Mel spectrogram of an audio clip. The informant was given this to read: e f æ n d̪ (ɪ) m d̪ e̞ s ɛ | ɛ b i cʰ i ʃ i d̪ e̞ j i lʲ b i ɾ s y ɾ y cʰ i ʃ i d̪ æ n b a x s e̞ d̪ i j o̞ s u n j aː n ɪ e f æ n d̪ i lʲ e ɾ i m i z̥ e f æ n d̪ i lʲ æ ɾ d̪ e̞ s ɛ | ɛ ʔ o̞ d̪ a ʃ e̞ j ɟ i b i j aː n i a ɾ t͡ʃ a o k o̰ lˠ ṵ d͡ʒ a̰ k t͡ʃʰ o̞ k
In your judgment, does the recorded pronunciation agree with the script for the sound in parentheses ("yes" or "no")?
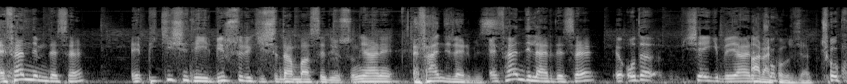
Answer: no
